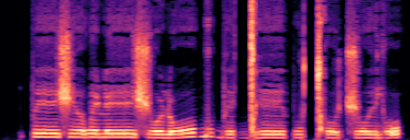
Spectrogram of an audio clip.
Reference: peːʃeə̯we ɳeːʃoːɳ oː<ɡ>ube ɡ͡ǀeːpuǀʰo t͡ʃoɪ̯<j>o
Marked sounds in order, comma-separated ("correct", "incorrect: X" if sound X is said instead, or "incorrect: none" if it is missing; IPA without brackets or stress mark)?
correct, correct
